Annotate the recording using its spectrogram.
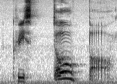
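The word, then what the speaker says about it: Cristóbal: been drinking you know if this is on the second syllable crease dough ball it's harder I just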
